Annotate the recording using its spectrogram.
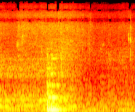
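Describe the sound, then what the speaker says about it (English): Water from a kitchen tap splashes briefly into a sink as bacon scrapings are rinsed away, a short close gush that fades quickly. "I scrape them right into that sink. And it's okay to rinse it out a little bit too."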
